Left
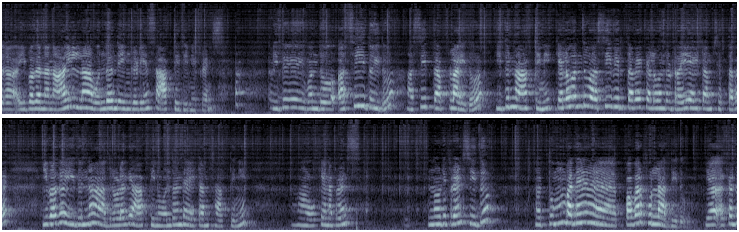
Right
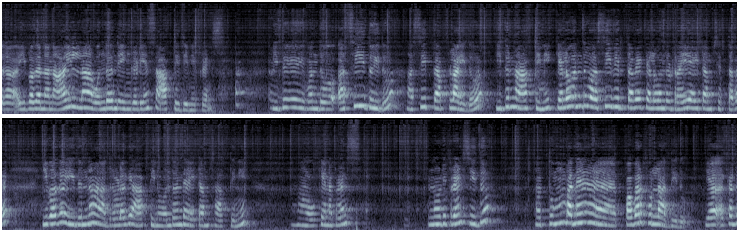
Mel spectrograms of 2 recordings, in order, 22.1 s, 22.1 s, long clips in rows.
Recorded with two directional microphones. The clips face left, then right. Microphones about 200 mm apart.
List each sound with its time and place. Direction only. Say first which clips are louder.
0.0 s a woman's voice: right 3 dB; 20° right (ahead or behind)
3.5 s a sound: right 1 dB; centre (ahead or behind)
4.0 s speech: right 3 dB; 5° right (ahead or behind)
4.7 s speech: right 1 dB; 15° right (ahead or behind)
15.5 s speech: right 1 dB; 15° right (ahead or behind)
17.4 s speech: right 2 dB; 10° right (ahead or behind)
